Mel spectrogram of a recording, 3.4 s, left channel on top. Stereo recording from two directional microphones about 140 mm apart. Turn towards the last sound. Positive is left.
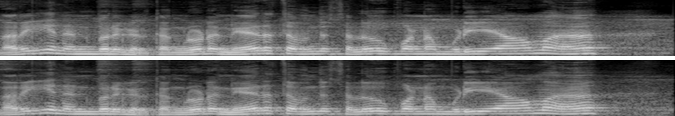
turn(degrees=-15)  # may be behind; listen again after turning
